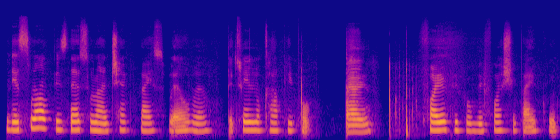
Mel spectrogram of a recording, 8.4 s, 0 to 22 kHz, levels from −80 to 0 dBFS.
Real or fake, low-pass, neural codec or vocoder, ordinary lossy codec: fake; 14.4 kHz; codec, 32 kHz, 1.9 kbps, SNAC; none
